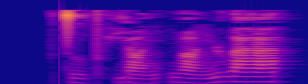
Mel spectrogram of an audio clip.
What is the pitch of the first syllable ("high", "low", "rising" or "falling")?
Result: low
